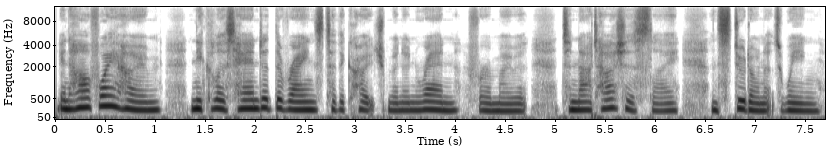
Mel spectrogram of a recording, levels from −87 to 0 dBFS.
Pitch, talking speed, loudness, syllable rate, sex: 205 Hz, 180 wpm, -19 LUFS, 4.6 syllables/s, female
